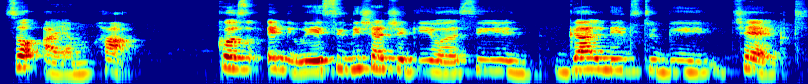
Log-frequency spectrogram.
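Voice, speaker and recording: A young woman with a Kenyan accent telling a school story on her vlog in an animated, dramatic way. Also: mid-range voice, a little slow, reverberant. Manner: animated, dramatic, code-switching. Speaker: vlogger.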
